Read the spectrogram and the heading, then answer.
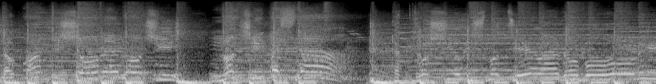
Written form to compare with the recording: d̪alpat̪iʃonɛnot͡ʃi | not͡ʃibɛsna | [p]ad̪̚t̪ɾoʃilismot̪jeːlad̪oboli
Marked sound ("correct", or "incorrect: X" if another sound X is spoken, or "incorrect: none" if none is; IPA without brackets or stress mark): incorrect: k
